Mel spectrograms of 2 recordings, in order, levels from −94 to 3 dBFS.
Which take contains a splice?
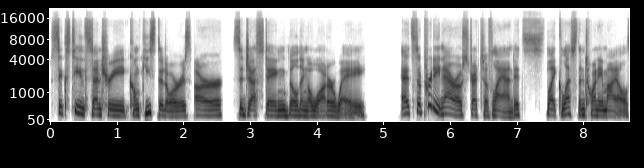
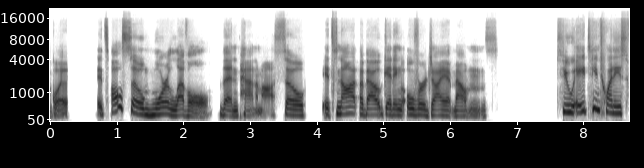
second; 1 cut; at 7.1 s

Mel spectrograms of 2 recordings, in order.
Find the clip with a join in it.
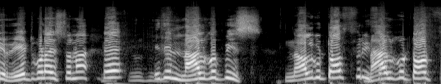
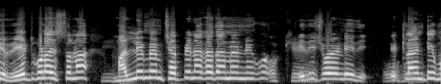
first; 1 cut; at 1.0 s

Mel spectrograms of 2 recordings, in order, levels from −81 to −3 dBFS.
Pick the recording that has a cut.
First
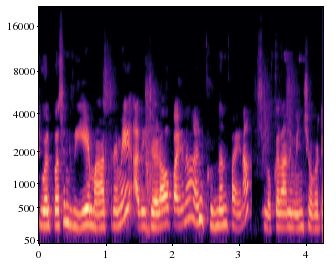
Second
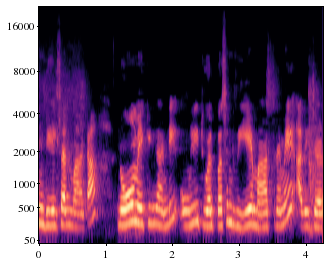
first; 1 cut; at 3.3 s

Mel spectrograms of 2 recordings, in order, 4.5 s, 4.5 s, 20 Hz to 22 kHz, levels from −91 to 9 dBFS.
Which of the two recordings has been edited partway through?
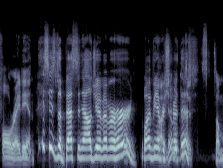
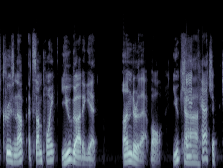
second; 1 cut; at 1.2 s

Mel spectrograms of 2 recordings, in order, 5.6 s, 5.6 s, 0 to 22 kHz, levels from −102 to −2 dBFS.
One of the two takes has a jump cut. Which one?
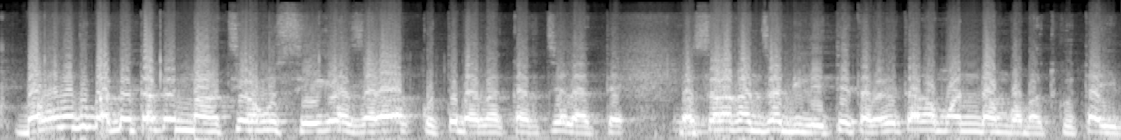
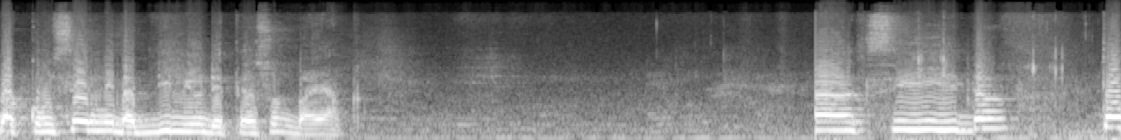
second; 1 cut; at 4.1 s

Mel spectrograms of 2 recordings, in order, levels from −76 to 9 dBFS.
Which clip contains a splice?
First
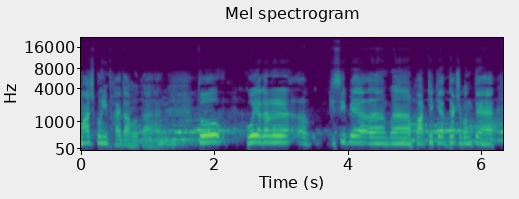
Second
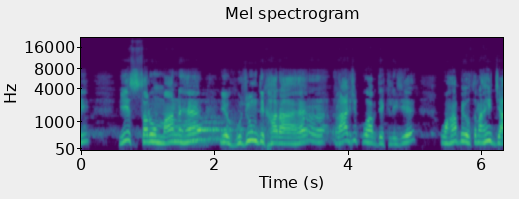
second; 1 cut; at 3.6 s

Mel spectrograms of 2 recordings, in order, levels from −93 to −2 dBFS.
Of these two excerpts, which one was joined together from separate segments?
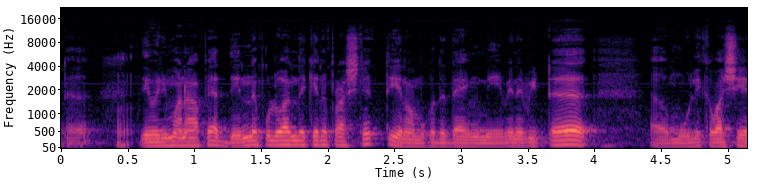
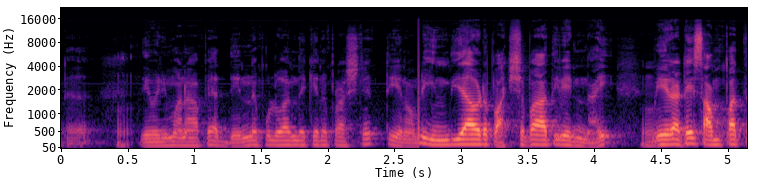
second; 1 cut; at 2.7 s

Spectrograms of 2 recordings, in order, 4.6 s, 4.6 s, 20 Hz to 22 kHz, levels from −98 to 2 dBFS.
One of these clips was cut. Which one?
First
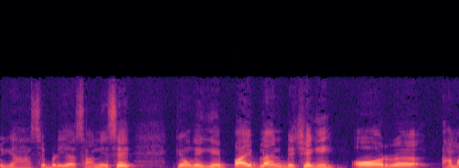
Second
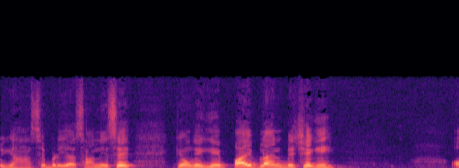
first; 1 cut; at 3.4 s

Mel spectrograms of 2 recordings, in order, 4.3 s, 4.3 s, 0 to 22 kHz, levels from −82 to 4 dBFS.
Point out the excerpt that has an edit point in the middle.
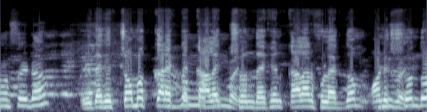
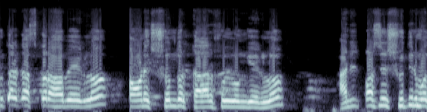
second; 1 cut; at 1.2 s

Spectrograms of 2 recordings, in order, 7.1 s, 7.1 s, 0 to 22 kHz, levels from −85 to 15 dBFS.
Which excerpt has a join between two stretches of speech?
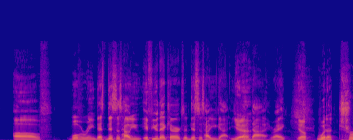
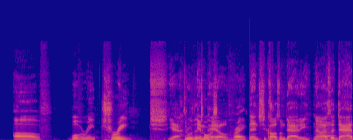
second; 2 cuts; at 1.9 s, 5.0 s

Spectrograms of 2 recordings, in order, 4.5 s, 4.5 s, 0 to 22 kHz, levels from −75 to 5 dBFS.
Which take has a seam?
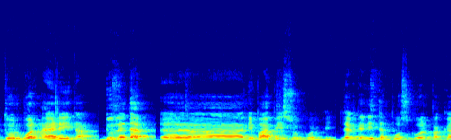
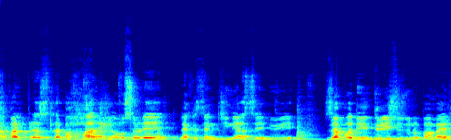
first; 3 cuts; at 1.0 s, 1.5 s, 3.3 s

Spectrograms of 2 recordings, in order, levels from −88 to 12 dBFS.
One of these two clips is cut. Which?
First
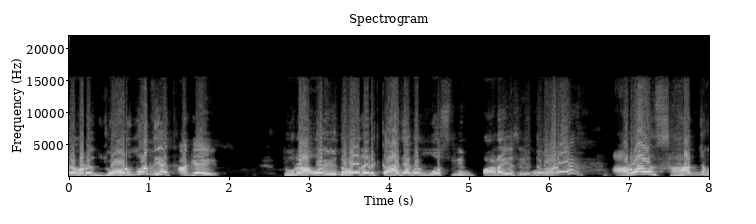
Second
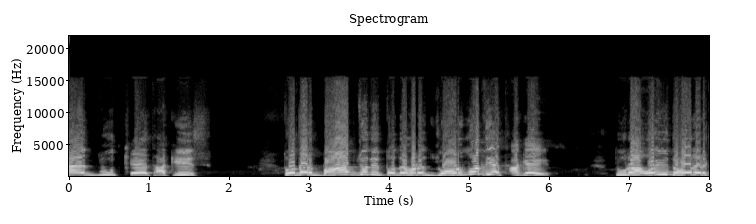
first; 1 cut; at 5.9 s

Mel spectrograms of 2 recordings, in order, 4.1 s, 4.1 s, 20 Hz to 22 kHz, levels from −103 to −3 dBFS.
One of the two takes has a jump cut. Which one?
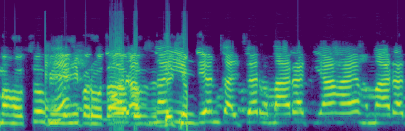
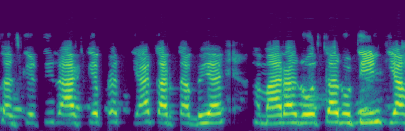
first; 1 cut; at 1.9 s

